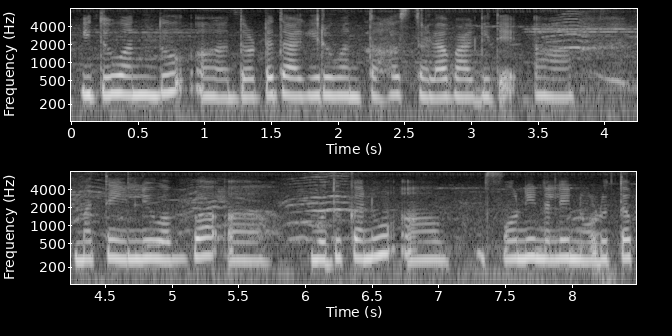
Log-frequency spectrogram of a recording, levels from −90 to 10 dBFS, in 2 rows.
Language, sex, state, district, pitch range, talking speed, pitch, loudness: Kannada, female, Karnataka, Dharwad, 270-295 Hz, 85 wpm, 280 Hz, -16 LUFS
